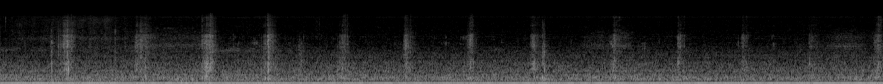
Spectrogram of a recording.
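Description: A person chewing a bite of raw, juicy red pepper: a crisp crunch about every two-thirds of a second, in an even rhythm.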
